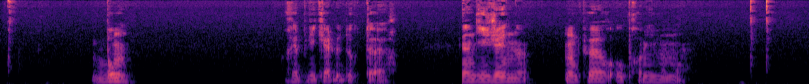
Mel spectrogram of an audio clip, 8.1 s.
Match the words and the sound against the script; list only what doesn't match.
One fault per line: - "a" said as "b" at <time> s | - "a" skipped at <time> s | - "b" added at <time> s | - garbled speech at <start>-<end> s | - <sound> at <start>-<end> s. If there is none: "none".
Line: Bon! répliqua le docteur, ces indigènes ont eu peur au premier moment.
- "ces" skipped at 4.0 s
- "eu" skipped at 5.8 s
